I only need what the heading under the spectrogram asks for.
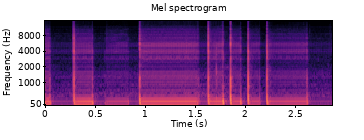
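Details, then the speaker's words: Working audio amplifier project with a loose, unshielded wire hanging off its moderate-impedance input. A loud low buzz cuts in and out each time the wire is touched. The floating input is picking up mains hum. "and it picks up the electrical noise and it gets really loud when I touch it."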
